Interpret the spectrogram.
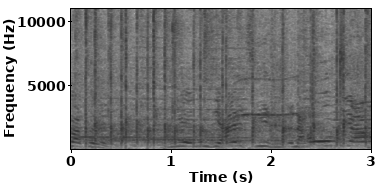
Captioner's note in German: Jubel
